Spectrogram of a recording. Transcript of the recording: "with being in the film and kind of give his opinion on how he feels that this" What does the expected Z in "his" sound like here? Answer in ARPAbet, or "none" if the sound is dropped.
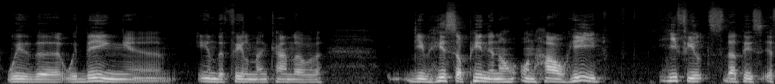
S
